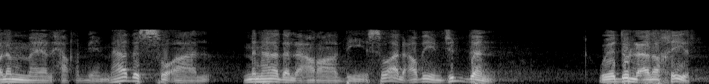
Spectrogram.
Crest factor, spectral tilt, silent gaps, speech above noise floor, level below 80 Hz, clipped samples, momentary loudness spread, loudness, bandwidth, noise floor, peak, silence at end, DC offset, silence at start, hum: 14 dB; -7.5 dB/octave; none; 33 dB; -46 dBFS; under 0.1%; 13 LU; -23 LUFS; 5.4 kHz; -55 dBFS; -8 dBFS; 0.05 s; under 0.1%; 0 s; none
